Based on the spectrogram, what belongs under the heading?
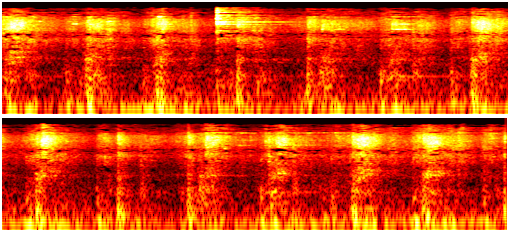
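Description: Loaded open-top freight wagons rolling past: their steel wheels clatter over the rail joints in a regular clickety-clack, about two knocks a second over a steady rumble, with a brief high squeal about one and a half seconds in.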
